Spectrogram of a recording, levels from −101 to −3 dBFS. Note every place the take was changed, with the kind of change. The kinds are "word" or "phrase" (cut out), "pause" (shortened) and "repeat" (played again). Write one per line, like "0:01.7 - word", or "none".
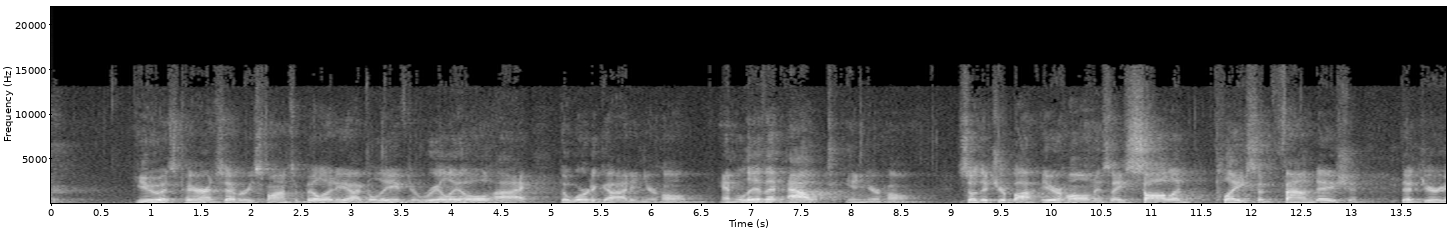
0:06.6 - pause
0:08.8 - pause

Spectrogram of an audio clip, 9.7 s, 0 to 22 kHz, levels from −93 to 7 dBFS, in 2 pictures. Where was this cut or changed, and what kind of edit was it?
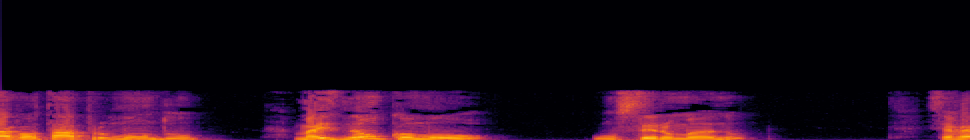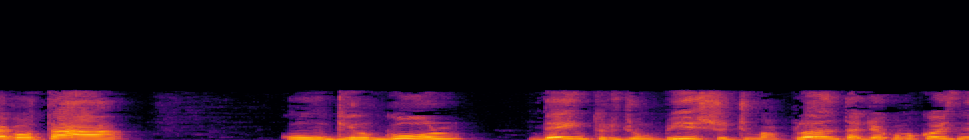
none

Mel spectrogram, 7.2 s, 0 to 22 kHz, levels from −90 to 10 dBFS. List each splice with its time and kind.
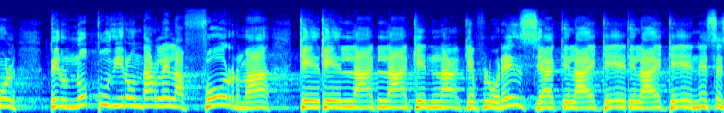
0:03.2 - repeat
0:03.8 - repeat
0:04.6 - word
0:06.3 - repeat

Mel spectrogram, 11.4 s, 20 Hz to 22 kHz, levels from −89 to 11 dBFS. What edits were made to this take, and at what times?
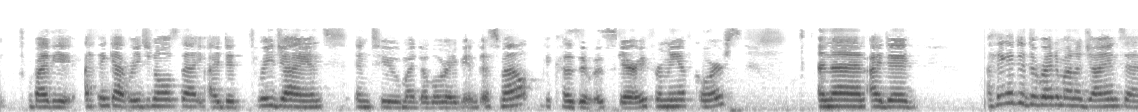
0:02.0 - word
0:08.6 - word

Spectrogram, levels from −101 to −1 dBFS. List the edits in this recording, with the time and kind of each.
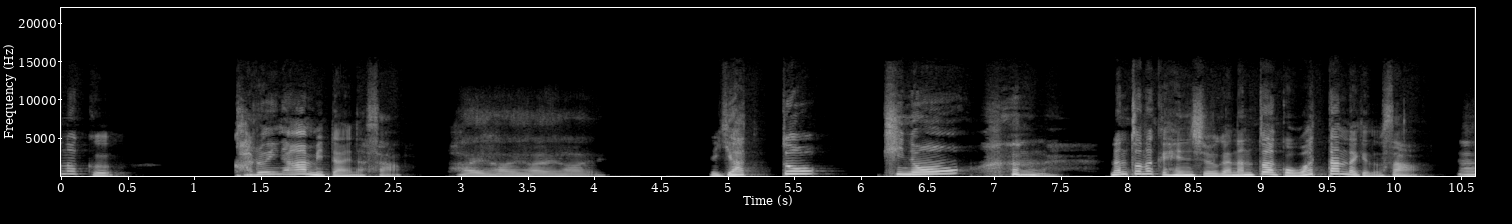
none

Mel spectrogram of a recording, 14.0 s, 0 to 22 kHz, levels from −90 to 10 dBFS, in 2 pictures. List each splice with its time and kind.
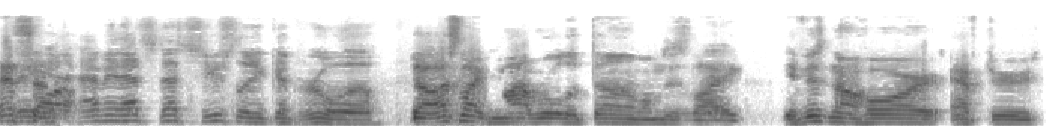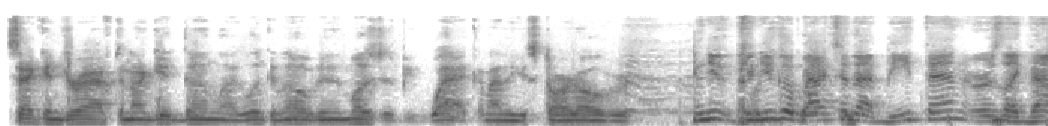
0:02.6 - pause
0:07.0 - pause

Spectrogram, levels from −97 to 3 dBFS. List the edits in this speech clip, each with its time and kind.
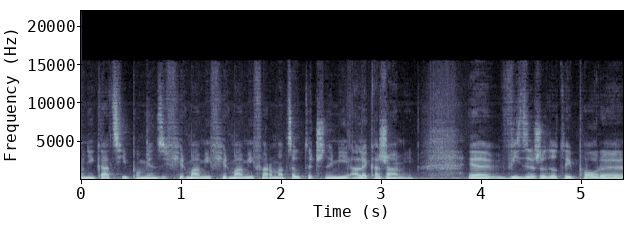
0:01.3 - repeat

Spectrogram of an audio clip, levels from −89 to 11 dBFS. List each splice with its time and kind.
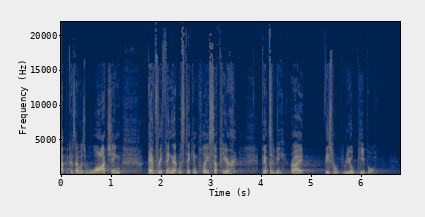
0:04.1 - phrase

